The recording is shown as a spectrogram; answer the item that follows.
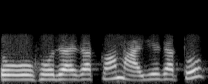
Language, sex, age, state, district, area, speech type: Hindi, female, 30-45, Bihar, Samastipur, rural, conversation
